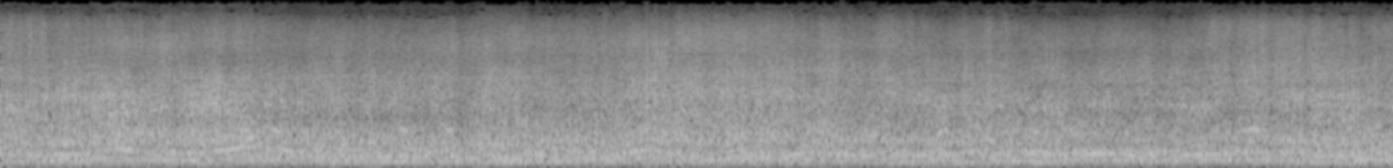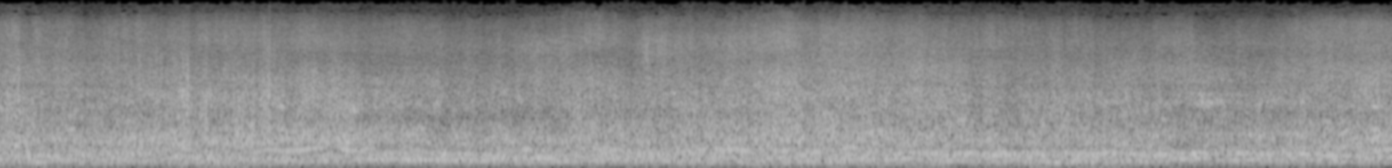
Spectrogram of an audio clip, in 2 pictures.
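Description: Several race car engines roar loudly, rising and falling in pitch.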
